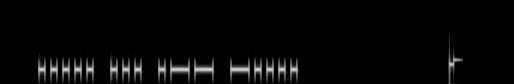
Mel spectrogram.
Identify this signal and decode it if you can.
Morse code, heard as a keyed tone, about 21 wpm, 700 Hz. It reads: 5SW6
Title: Four Challenging Letter-Number Combinations 20wpm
